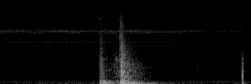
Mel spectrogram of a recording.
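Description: A door thuds open.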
